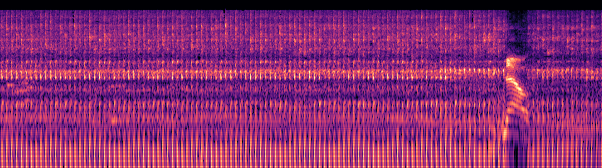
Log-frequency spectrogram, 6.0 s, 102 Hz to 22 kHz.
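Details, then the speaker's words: 1969 Honda Z50 Mini Trail barn find, long unrun, choke halfway after warming up: quick, even put-put idle with no stumbles or misses; it just needed to warm up. "okay well it's running better than it was oh look at that she just needed to warm up"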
